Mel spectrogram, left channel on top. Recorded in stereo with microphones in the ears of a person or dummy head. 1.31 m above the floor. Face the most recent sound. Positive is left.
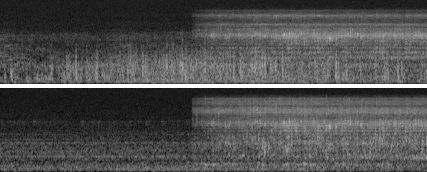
turn(degrees=-45)  # may be behind; listen again after turning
